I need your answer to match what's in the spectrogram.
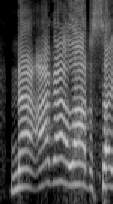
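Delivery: very high, loud put-on Louisiana lady accent. Retelling what a lady at a book club said: imitating a loud louisiana lady. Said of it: "she would talk like this".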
